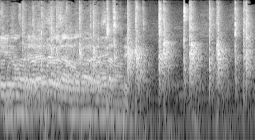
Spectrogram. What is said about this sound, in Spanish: Muchas gracias, por un, aplauso.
